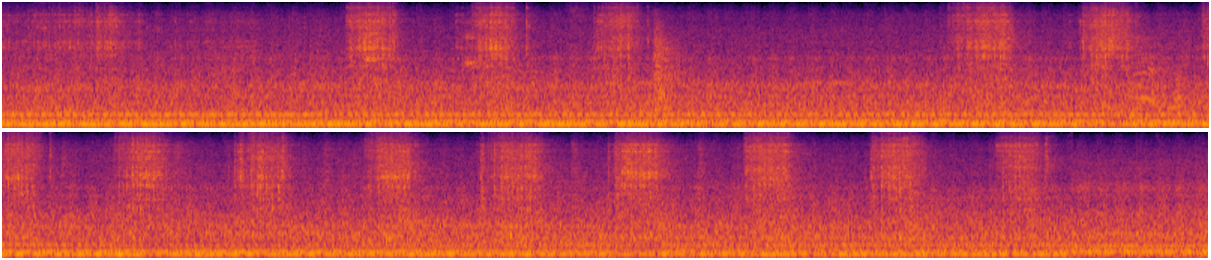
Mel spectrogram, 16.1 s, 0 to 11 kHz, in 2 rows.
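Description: A sawmill's machinery runs with a steady low hum. Over it comes a series of rhythmic rasping, clattering strokes: three at first, then about ten more at roughly one every 0.8 s. These are the hand chain of a manual chain hoist being hauled to shift a big log on the carriage.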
